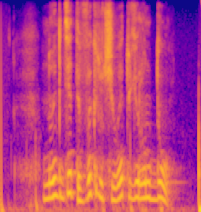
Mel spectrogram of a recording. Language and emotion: Russian, angry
